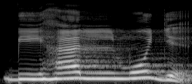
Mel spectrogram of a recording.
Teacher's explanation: alif lam menghadapi huruf qamariyah yaitu mim, maka lam sukun dibaca dengan jelas. Bihal muj. Jim sukun hukumnya qalqalah sughra karena ada jim yang sukunnya sukun asli dan ada di tengah bacaan. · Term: alif lam qamariyah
